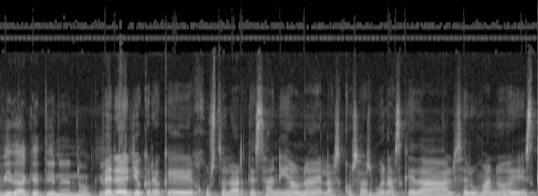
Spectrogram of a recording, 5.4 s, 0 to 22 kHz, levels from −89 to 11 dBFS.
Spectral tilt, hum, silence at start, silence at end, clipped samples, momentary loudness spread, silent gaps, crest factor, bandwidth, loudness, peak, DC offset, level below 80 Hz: -5 dB/octave; none; 0 s; 0 s; under 0.1%; 8 LU; none; 14 dB; over 20 kHz; -20 LUFS; -6 dBFS; under 0.1%; -46 dBFS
